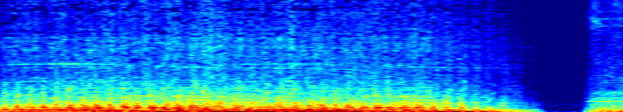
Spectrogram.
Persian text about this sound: موقعیت سقوط، خودگرد فرود میارمش.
